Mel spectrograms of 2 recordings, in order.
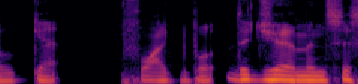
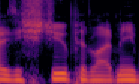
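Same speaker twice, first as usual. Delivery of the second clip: normal talking voice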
